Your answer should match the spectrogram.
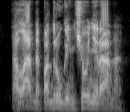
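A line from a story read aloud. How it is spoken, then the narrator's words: Amused snort. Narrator (Russian): хмыкнул Логмер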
